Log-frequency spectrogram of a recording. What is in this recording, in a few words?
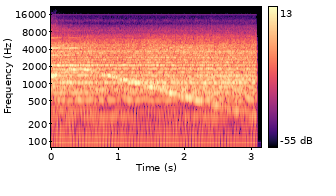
SYN TV, Dance Synth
